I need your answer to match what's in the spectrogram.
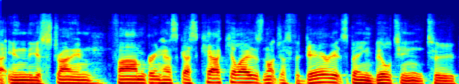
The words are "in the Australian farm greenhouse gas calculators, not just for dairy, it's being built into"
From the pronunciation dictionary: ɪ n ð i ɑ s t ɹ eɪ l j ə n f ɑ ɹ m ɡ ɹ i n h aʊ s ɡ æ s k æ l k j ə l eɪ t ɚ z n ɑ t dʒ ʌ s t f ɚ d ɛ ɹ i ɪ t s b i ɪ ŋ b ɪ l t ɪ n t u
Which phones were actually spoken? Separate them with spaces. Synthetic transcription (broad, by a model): ɪ n ð i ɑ s t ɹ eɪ l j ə n f ɑ ɹ m ɡ ɹ i n h aʊ s ɡ æ s k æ l k j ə l eɪ t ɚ z n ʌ t dʒ ʌ s t f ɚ d ɛ ɹ i ɪ t s b i ɪ ŋ b ɪ l t ɪ n t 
